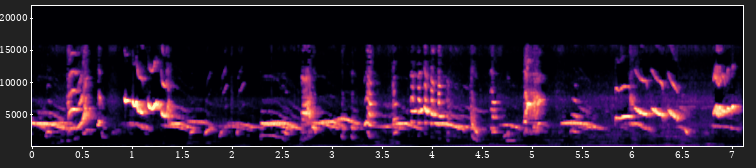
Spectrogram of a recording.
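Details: Whistling thrush in breeding condition singing to call a female, delivering its full repertoire as a lure for other birds; dense tumbling chirps, slurred whistles and sharp clicks with brief pauses, faint low hum beneath.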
